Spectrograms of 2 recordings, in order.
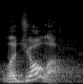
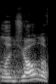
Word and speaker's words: La Jolla: all right and I I was calling it La Jolla for the longest time for somebody said you idiot it's La Jolla Anderson it's not how it's spelled and so I saw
